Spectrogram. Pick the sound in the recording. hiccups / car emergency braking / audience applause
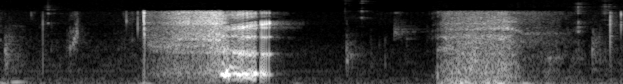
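hiccups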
